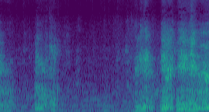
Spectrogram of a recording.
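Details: Basset Fauve de Bretagne puppies of the Viersenhoeve kennel: a short harsh growling burst, a quiet pause, then a cluster of rough, noisy yaps and grumbles toward the end.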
